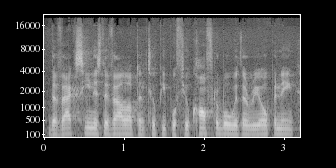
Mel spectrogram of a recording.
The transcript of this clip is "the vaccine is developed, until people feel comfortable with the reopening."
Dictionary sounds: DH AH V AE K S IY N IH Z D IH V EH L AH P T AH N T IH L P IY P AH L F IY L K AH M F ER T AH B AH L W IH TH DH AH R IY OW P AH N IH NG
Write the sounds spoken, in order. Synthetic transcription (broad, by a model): DH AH V AE K S IY N IH Z D IH V EH L AH P T AH N T IH L P IY P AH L F IY L K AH M F T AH B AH L W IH DH AH R IY OW P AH N IH NG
